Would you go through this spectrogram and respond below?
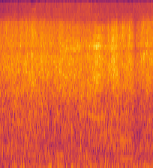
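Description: Race cars roaring around South Texas Speedway, a loud, dense and continuous engine drone with several cars blending together, steady throughout and without pauses.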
